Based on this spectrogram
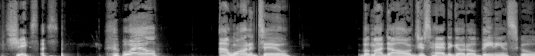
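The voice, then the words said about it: Put-on Southern American accent. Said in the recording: “You're just asking me to do a Southern accent, aren't you?”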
